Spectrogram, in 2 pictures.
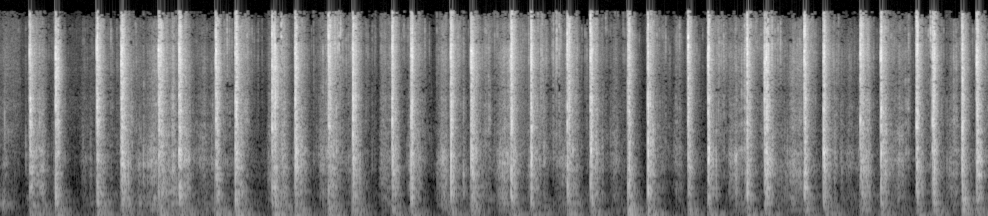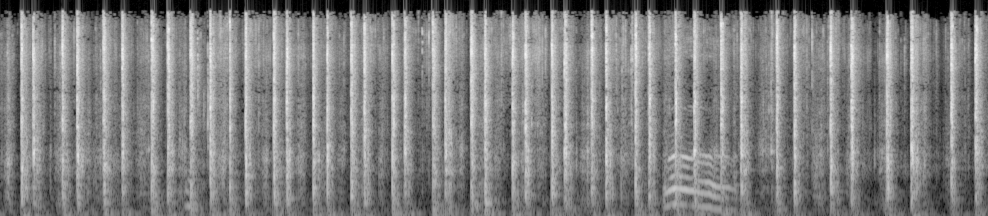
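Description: Foley of shod horse hooves clopping, made with real horse's feet from a taxidermist: a steady run of sharp, ringing clacks in a trotting rhythm for about twenty seconds, with the shoe and the weight of the hoof audible. A brief squeaky tone sounds near the end, with no talking.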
